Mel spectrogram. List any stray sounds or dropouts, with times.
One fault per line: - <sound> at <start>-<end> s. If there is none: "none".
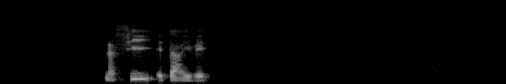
none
